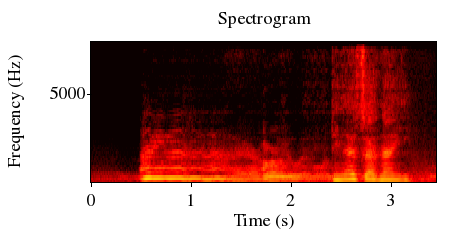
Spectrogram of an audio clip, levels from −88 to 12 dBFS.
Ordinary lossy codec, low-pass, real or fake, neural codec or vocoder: none; none; fake; codec, 16 kHz, 0.5 kbps, FunCodec, trained on LibriTTS, 25 frames a second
